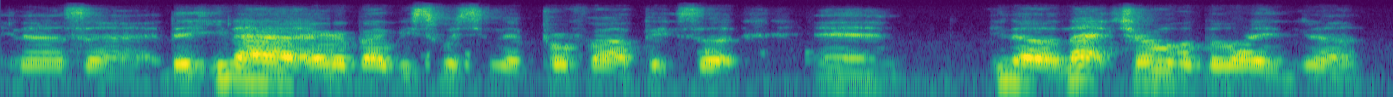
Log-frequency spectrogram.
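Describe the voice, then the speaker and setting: A man's voice: mid-range voice, brisk, darkish tone, dull audio. A man hosting a casual online voice chat, slangy and loose, swearing often and laughing a lot. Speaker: host. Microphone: online call mic.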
